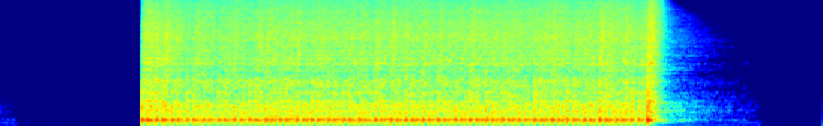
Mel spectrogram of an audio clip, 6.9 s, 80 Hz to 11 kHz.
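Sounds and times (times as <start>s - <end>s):
military snare drum roll: 1.2s - 5.6s.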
